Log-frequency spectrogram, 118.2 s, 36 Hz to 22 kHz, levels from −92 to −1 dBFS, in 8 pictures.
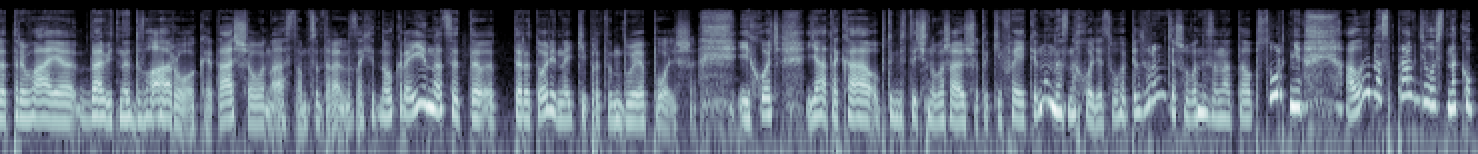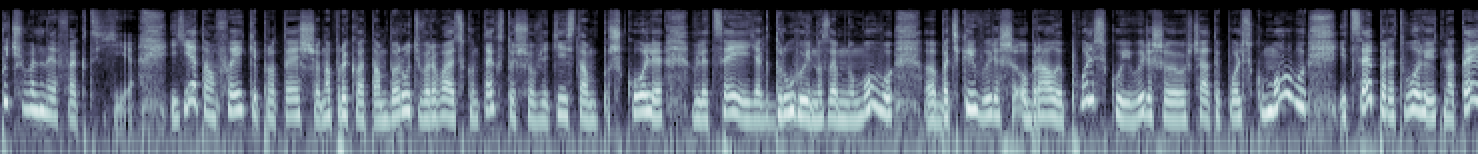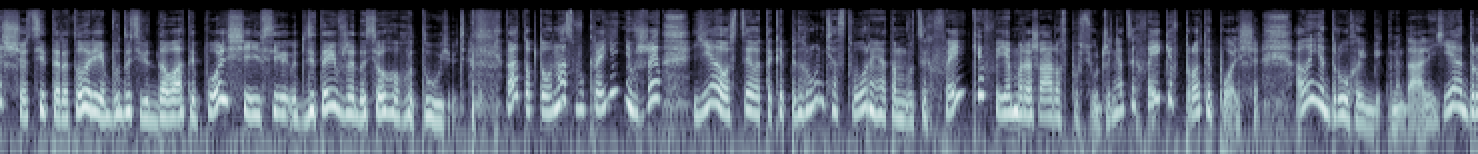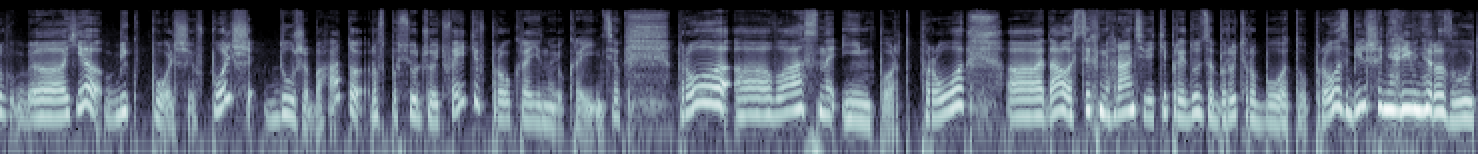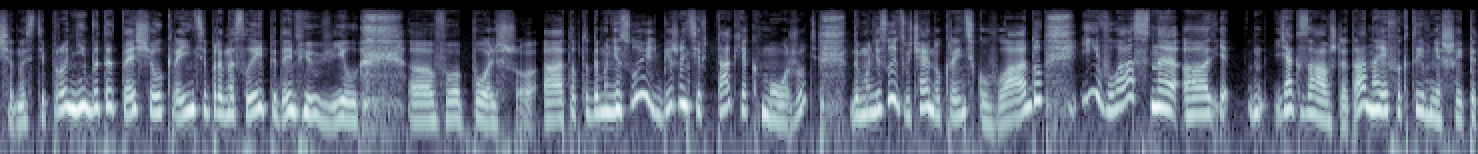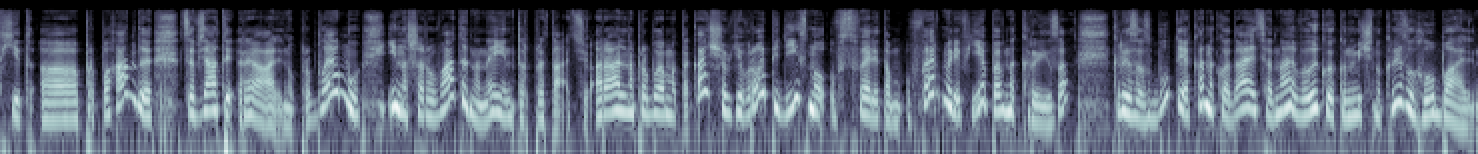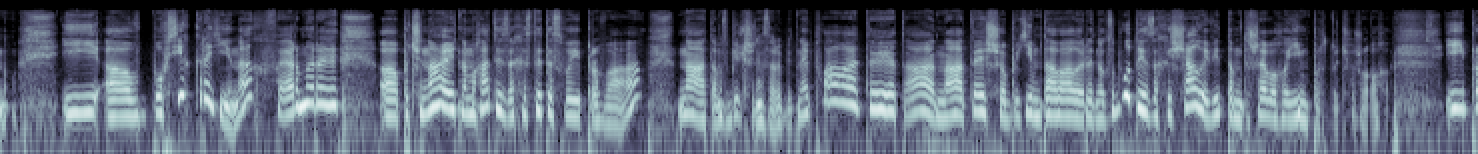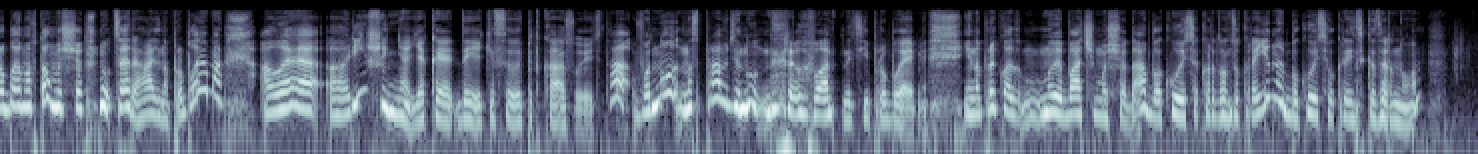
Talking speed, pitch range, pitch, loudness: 145 wpm, 170-235 Hz, 195 Hz, -20 LUFS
